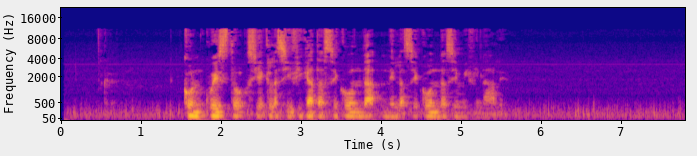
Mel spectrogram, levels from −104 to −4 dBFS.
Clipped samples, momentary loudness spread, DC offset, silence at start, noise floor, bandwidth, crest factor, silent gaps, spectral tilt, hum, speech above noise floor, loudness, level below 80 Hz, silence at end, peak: under 0.1%; 18 LU; under 0.1%; 0.55 s; -56 dBFS; 11.5 kHz; 24 dB; none; -4 dB/octave; none; 28 dB; -27 LUFS; -50 dBFS; 1.2 s; -6 dBFS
